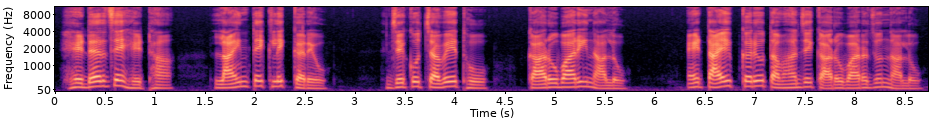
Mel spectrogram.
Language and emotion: Sindhi, neutral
